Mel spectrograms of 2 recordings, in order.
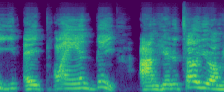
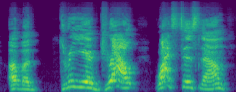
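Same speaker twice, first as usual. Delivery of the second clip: usual speaking voice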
